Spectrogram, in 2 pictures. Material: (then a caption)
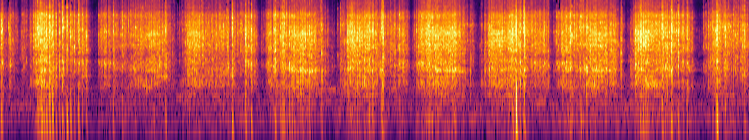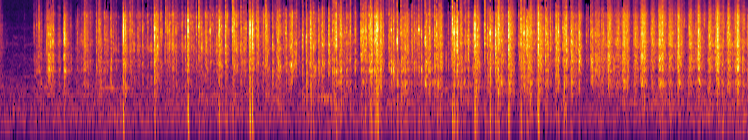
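Plastic. Fingertips press and tap the keys of a black plastic computer keyboard held in the air. For the first half, bright, hissy bursts of rapid clattering come in short clusters with brief pauses between them. After that the sound turns quieter, with a dense, steady stream of small, crisp key clicks.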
